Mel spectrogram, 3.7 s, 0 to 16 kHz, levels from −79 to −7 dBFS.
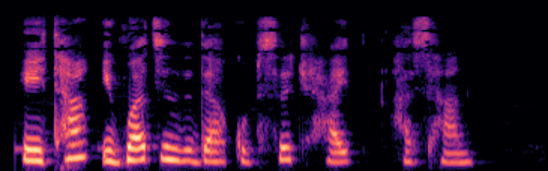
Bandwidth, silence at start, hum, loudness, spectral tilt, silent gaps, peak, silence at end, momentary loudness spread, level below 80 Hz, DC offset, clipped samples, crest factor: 11.5 kHz; 0.15 s; none; -21 LUFS; -4 dB/octave; none; -2 dBFS; 0.5 s; 16 LU; -66 dBFS; under 0.1%; under 0.1%; 20 dB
